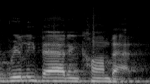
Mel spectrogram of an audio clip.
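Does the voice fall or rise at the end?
fall. The voice does not rise at the end.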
